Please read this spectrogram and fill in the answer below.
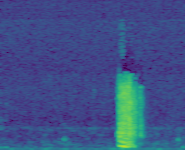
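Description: A single short, sharp burst of breath from a woman, about one and a half seconds in, after near silence.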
